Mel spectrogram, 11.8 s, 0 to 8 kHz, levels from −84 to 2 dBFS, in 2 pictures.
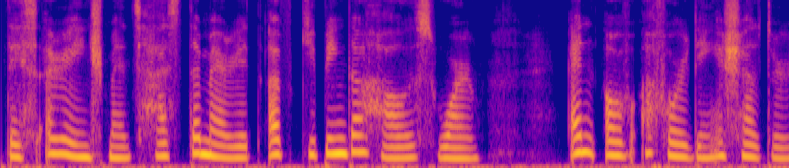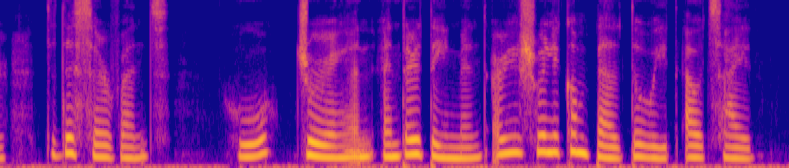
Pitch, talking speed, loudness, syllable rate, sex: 225 Hz, 140 wpm, -18 LUFS, 5.1 syllables/s, female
